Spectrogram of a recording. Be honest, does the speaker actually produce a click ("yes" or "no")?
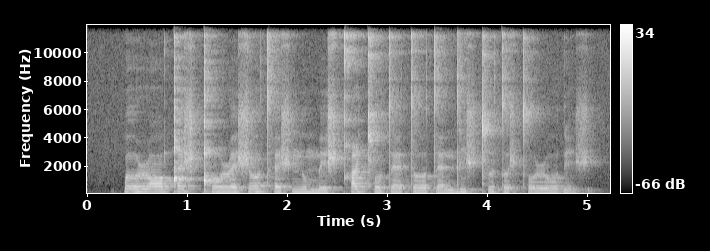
yes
